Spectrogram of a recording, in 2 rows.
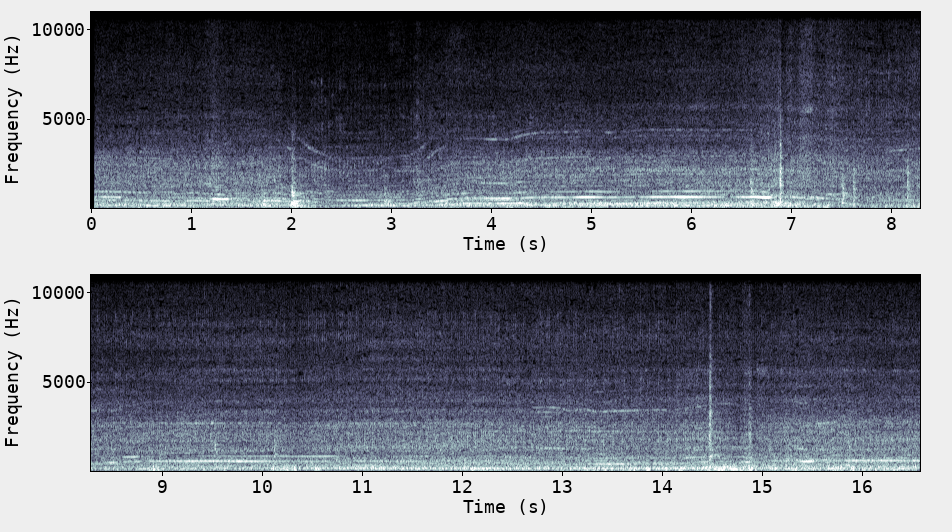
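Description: JCB 3DX backhoe loader's diesel engine running under working load, its pitch rising and falling as the hydraulics move the buckets, with a few sharp knocks.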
